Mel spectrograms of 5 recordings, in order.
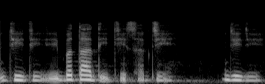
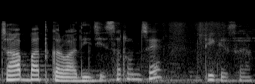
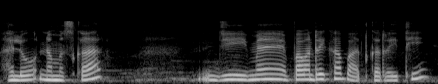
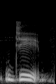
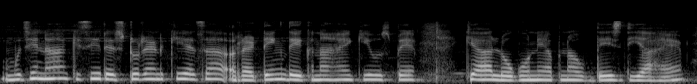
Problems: background sounds at intervals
